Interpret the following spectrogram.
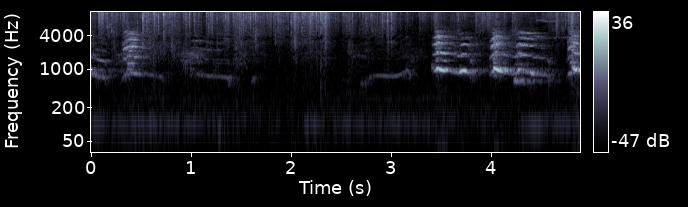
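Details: Doberman puppy in the house, eating milk and playing, gives high, thin whines with a fine harmonic edge. They start as short drawn-out cries, then quicken into louder yelping whimpers near the end over a faint low hum.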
